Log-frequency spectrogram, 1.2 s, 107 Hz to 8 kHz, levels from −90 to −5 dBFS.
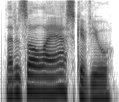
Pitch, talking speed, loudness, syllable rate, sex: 140 Hz, 350 wpm, -15 LUFS, 6.1 syllables/s, male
